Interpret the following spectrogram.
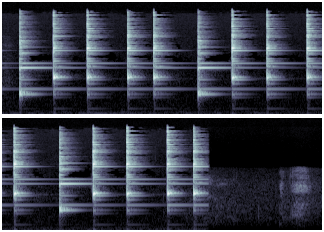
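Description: Gankogui, an Ewe iron double bell, struck with a stick playing its timeline pattern. The pattern is a repeating group of five ringing strokes, a lower note followed by four higher ones, heard three times and stopping about six and a half seconds in.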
